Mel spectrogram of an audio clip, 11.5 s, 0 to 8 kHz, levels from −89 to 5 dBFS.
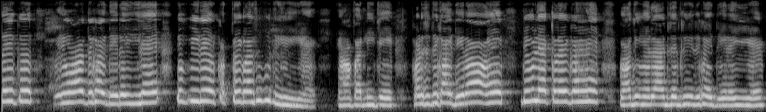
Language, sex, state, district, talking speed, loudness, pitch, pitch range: Hindi, male, Uttarakhand, Tehri Garhwal, 155 wpm, -18 LUFS, 250 Hz, 200-285 Hz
